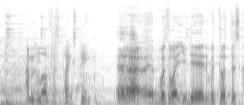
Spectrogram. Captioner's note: laughing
